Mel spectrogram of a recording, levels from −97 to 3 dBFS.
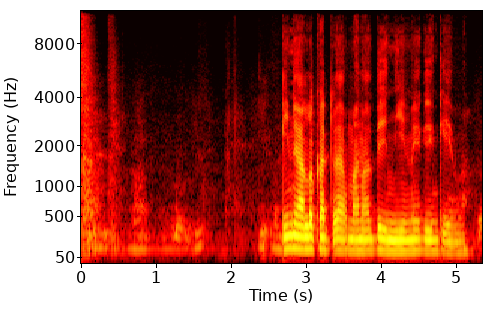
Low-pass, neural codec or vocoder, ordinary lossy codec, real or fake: none; codec, 24 kHz, 1 kbps, SNAC; none; fake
